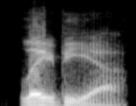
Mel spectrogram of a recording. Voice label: "labia", American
